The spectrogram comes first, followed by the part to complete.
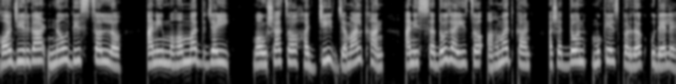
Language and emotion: Goan Konkani, neutral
